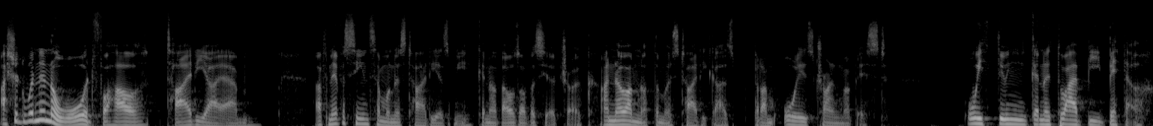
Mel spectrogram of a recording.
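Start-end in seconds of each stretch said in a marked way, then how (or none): 9.7-11.4 little goody-goody nerd voice. Addressing viewers, in a goody two shoes nerd voice. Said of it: "I don't know what accent I was even going for there".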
